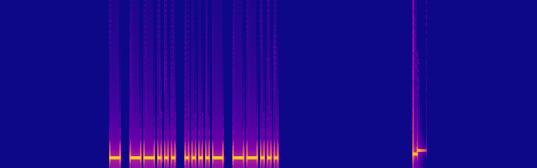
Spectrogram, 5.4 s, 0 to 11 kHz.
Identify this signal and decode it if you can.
Morse code, heard as a keyed tone, about 34 wpm, 700 Hz. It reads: T747
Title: Numbers - Contest Style - 4-Digit 35wpm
